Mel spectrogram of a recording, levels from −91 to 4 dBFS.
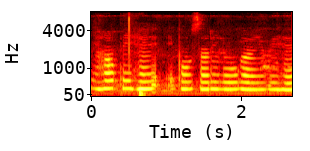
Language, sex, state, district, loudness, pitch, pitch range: Hindi, female, Himachal Pradesh, Shimla, -18 LUFS, 250 Hz, 240-260 Hz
